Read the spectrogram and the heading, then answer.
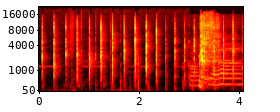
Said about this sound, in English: Golf clap. I hope that didn't peak. I love a soft clap. That's my favorite kind of clap.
